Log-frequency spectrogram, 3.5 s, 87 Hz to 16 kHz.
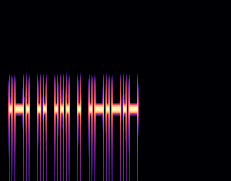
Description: Morse code, heard as a keyed tone, about 28 wpm, 700 Hz. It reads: RISE.
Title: Sentences from Top 1300 Words 28wpm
